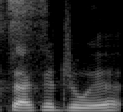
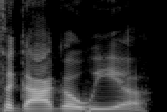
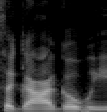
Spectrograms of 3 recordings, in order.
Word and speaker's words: Sacagawea: What, he's not Sacagawea? No, it's Sagagawea. Everyone says it wrong. If you look in history books, it's pronounced Sagagawea.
